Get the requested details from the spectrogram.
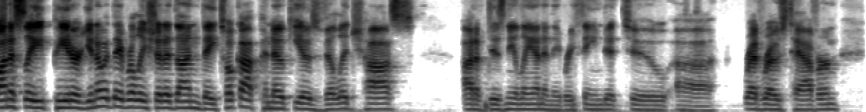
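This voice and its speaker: A man with an East Coast American accent, bright and sharp in tone, fairly quick, with ordinary pitch variation and a very clean recording over a silent background. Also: fairly high pitch for a man. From US East Coast.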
